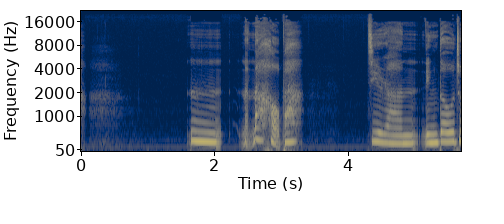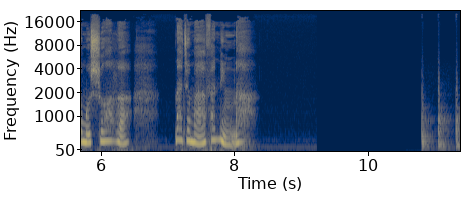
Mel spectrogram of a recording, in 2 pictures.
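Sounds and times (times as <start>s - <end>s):
speech: 1.6s - 2.2s, 2.8s - 3.4s, 4.3s - 8.3s
knocking on a home's front door: 10.8s - 11.3s.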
